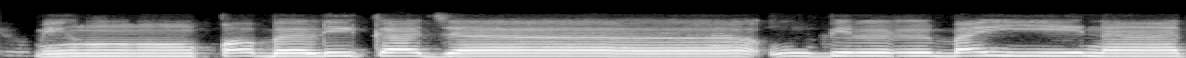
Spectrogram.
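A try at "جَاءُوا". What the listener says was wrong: Ja'u. Hamzahnya. Hamzahnya 2 harokat ibu ya. Ja'u.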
